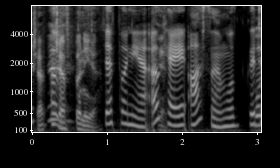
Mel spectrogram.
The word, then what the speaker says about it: Bonilla: Jeff Bonilla.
